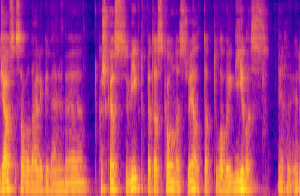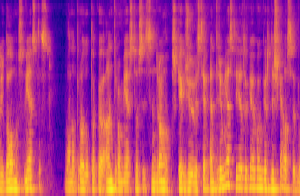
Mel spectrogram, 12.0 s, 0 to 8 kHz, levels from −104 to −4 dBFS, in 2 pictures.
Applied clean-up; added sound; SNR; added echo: neural mask model DeepFilterNet 3.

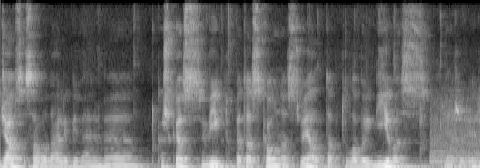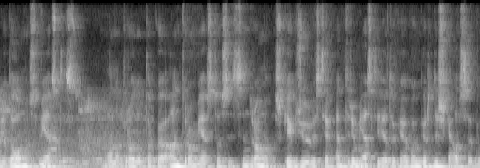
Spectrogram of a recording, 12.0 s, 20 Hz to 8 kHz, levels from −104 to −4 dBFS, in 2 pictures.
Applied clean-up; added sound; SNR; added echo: none; Subway, metro, underground; 12 dB; reverberation time 0.4 s.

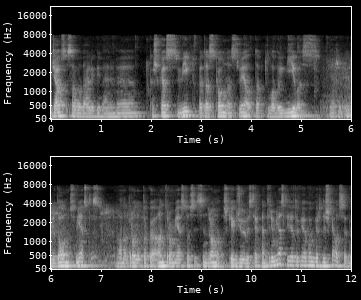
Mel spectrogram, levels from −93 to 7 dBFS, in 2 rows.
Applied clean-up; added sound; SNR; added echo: neural separator model SepFormer DNS4.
